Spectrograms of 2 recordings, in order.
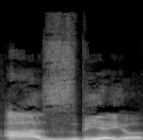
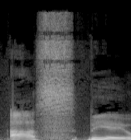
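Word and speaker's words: אשביעהו: Now, by the way, most people mispronounce that pasuk. Most people say Oirech yamim azbiehu. If you listen to it, they say z. They turn into an insect and they start zuzzing. It's asbiehu with a sin, not a zayin.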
